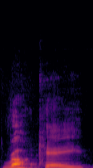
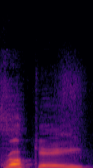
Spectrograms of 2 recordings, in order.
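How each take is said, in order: Both takes have the same delivery.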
